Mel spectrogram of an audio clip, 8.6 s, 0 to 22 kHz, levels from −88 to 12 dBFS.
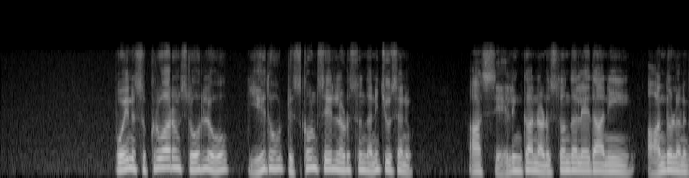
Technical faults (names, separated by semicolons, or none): none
